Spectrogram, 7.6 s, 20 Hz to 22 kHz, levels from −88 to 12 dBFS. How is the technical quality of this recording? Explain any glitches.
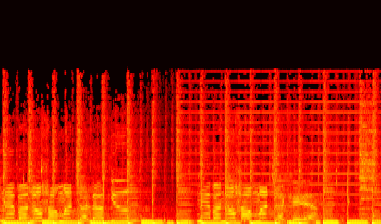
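A fixed-pitch USB whine sits on the sound from 3.57 s to the end: a 1 kHz tone, strongest at 5 kHz, about 20 dB below the signal, from bus current leaking into the power or ground.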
